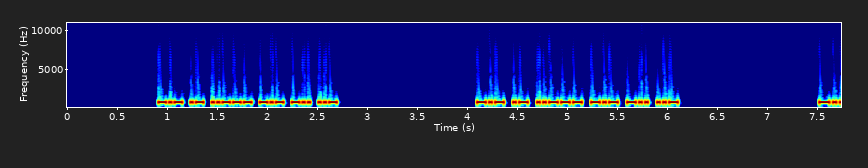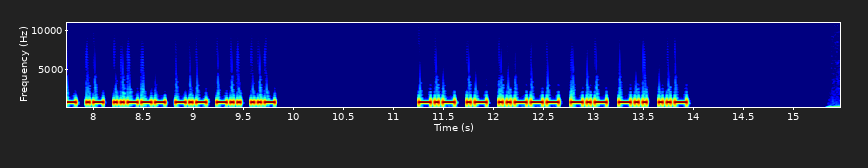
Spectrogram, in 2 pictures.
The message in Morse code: KA2KDU KA2KDU KA2KDU KA2KDU

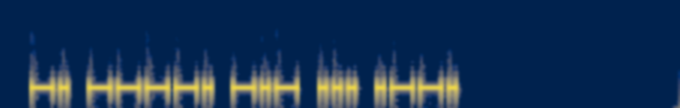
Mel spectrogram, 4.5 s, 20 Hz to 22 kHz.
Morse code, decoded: N9KSP

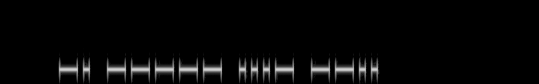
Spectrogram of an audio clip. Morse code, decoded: N0VZ

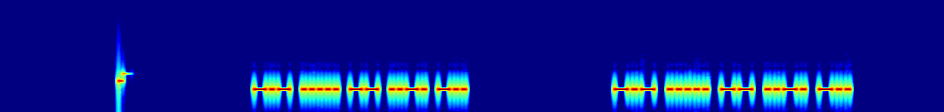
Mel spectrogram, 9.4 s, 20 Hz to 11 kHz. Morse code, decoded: K5MFD K5MFD

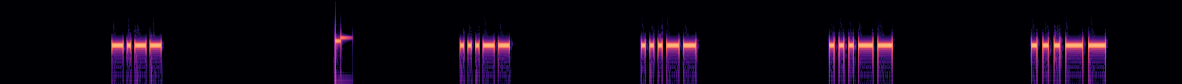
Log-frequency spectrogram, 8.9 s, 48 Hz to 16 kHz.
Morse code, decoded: Y 3333

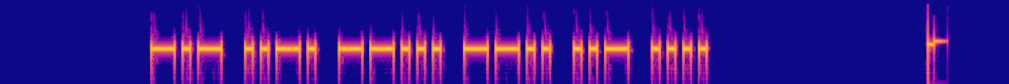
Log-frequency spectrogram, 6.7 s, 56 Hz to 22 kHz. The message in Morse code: KF7ZUH

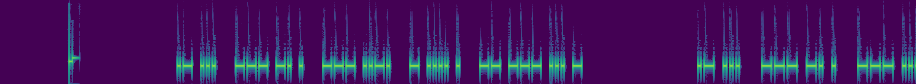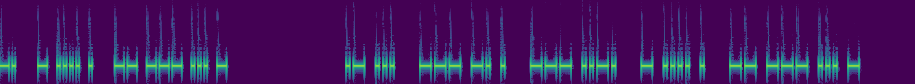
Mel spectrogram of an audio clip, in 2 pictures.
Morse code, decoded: AS ONE OF THE MOST AS ONE OF THE MOST AS ONE OF THE MOST

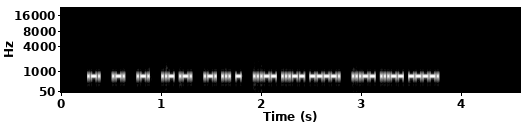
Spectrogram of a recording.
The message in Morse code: R R R UR RST 339 339

